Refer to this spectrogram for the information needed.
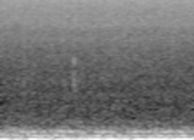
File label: elevator start loop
